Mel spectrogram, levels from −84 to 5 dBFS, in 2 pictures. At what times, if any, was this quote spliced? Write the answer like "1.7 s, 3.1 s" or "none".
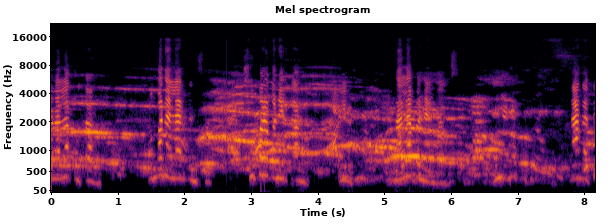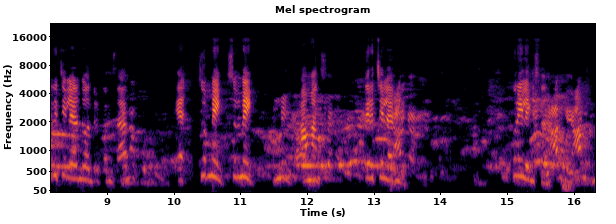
none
